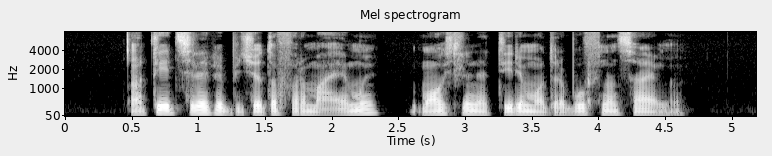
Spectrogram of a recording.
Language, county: Lithuanian, Kaunas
